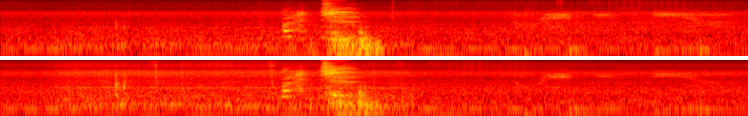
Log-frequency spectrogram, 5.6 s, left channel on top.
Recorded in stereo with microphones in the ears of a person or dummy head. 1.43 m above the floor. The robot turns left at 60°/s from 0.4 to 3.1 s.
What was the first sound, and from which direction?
A sneeze, 80° right.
